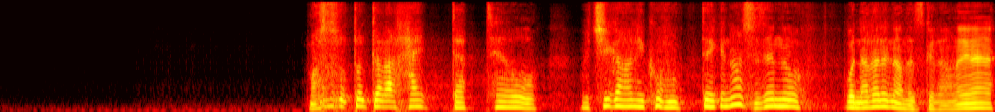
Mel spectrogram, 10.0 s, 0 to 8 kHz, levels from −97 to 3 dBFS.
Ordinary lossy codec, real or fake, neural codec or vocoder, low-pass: MP3, 64 kbps; fake; codec, 16 kHz in and 24 kHz out, 0.4 kbps, LongCat-Audio-Codec, two codebook decoder; 7.2 kHz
